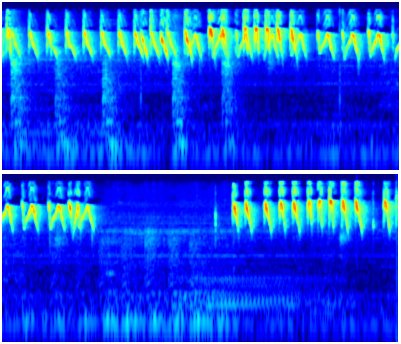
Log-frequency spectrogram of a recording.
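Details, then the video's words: A Sunda warbler learning competitive singing gives fast, thin, high-pitched notes in rapid bursts of about five a second, pauses briefly, then resumes over a faint background hum. "Cigun belajar tarung"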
